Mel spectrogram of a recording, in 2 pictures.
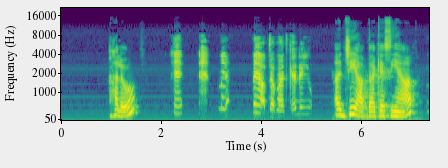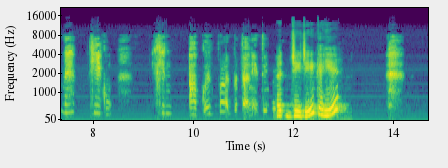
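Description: A middle-aged woman talks on a phone with animation, close by.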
